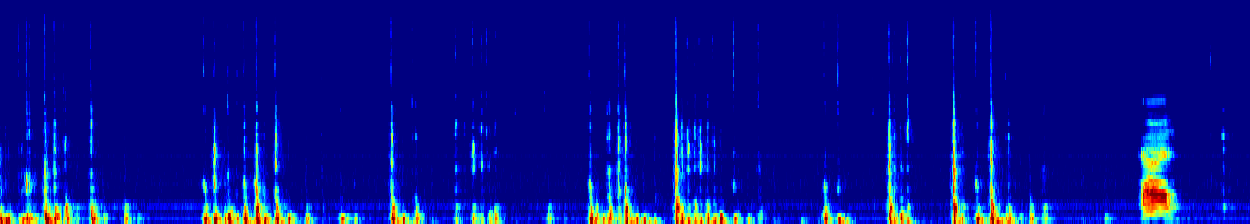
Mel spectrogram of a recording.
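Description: Typing Python code on a computer keyboard: bursts of rapid key clicks in short clusters, close and fairly loud, with pauses between words and a brief spoken voice near the end.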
